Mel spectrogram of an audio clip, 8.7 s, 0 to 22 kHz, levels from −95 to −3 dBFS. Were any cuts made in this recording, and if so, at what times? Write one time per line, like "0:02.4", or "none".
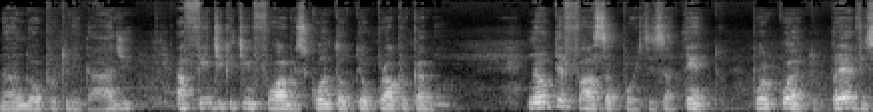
none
